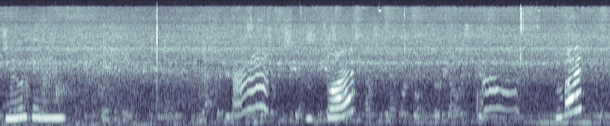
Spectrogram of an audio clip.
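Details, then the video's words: Sleepy tabby kitten being woken and teased indoors, giving repeated short rising-falling arched meows and chirrups, about one every one to two seconds, mixed with soft trilled murmurs, with a person's quiet voice in the background. "Cutest Tabby Kitten Making Cute Sounds"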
